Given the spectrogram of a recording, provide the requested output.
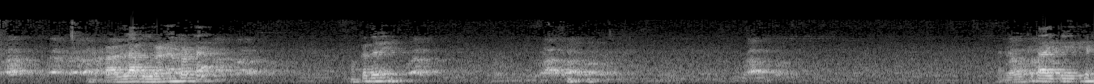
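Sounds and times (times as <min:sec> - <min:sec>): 
dog barking: 0:00.0 - 0:01.1, 0:02.2 - 0:02.9, 0:04.1 - 0:04.6, 0:05.4 - 0:06.2, 0:07.4 - 0:08.1
quiet steady hiss: 0:00.0 - 0:10.9
speech: 0:01.1 - 0:02.2, 0:03.5 - 0:04.2, 0:10.0 - 0:10.9.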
